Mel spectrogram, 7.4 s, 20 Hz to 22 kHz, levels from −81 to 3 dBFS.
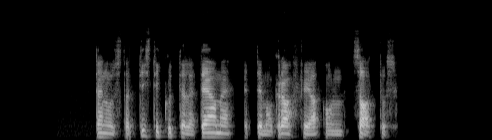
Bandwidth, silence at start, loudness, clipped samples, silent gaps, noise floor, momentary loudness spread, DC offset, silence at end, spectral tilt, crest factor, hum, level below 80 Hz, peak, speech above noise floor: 7.4 kHz; 1.45 s; -23 LUFS; under 0.1%; none; -89 dBFS; 13 LU; under 0.1%; 1.45 s; -6 dB/octave; 22 dB; none; -72 dBFS; -2 dBFS; 67 dB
